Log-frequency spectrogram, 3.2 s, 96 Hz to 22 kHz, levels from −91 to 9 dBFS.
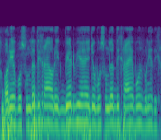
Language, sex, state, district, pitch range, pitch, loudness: Hindi, male, Chhattisgarh, Balrampur, 170-180 Hz, 175 Hz, -19 LUFS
